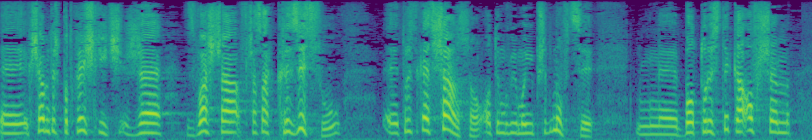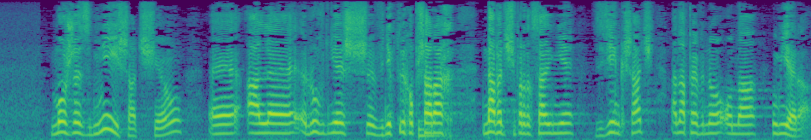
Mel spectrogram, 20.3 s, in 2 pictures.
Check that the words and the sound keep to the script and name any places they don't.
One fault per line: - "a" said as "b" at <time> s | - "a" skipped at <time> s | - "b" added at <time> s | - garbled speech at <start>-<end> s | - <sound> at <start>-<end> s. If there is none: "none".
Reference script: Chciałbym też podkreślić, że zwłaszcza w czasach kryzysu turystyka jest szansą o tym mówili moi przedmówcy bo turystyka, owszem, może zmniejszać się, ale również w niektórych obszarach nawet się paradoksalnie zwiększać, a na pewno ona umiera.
none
